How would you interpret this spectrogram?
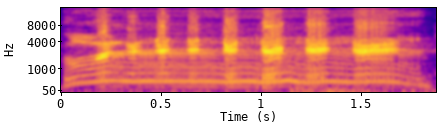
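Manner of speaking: high revving engine imitation; dirt bike engine noise. Shown as a demonstration. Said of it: "Check out my Honda".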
